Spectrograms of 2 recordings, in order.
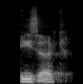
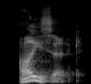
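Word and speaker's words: Isak: So I pronounced Alexander Isaac as Alexander Isaac.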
